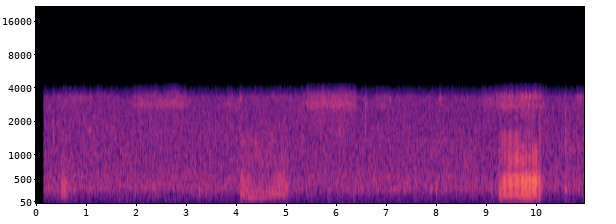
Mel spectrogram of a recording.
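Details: Sleeping dog gives two low, buzzing snores about five seconds apart over a steady background hiss; snoring.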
